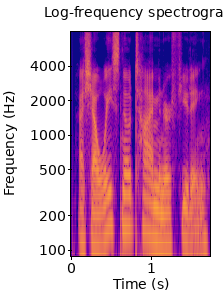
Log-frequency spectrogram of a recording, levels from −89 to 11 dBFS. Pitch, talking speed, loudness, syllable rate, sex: 120 Hz, 240 wpm, -19 LUFS, 6.5 syllables/s, male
